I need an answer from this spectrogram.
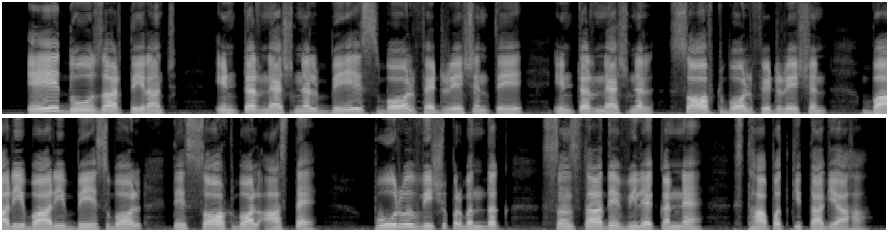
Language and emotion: Dogri, neutral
